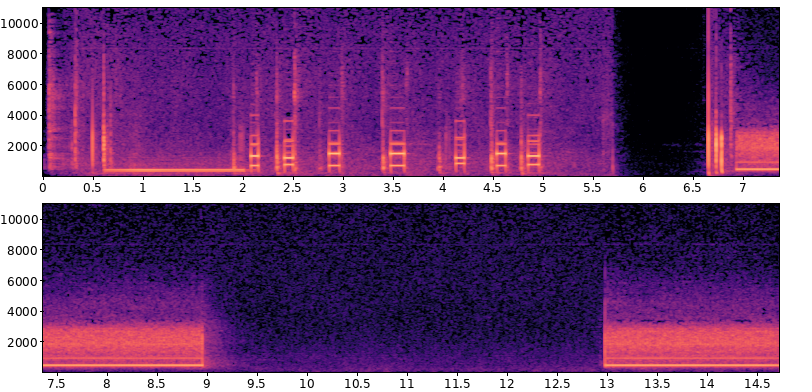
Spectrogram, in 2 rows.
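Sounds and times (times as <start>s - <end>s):
telephone dial tone: 0.6s - 2.5s, 6.9s - 9.0s, 13.0s - 14.7s
telephone keypad tones as a number is dialed: 0.6s - 5.0s.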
